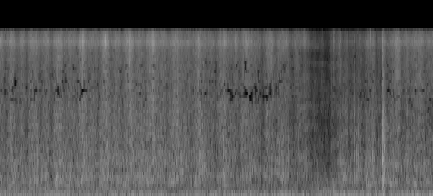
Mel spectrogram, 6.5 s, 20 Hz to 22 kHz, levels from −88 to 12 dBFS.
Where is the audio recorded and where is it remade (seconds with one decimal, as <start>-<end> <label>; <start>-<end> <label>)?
0.0-4.5 recorded; 4.5-5.2 remade; 5.2-6.5 recorded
